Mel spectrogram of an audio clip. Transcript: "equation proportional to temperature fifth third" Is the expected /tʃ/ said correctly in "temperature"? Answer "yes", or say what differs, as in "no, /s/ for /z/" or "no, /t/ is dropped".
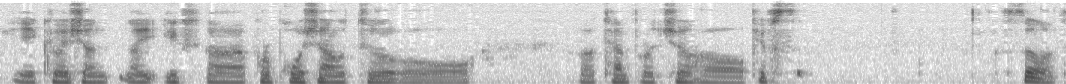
yes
